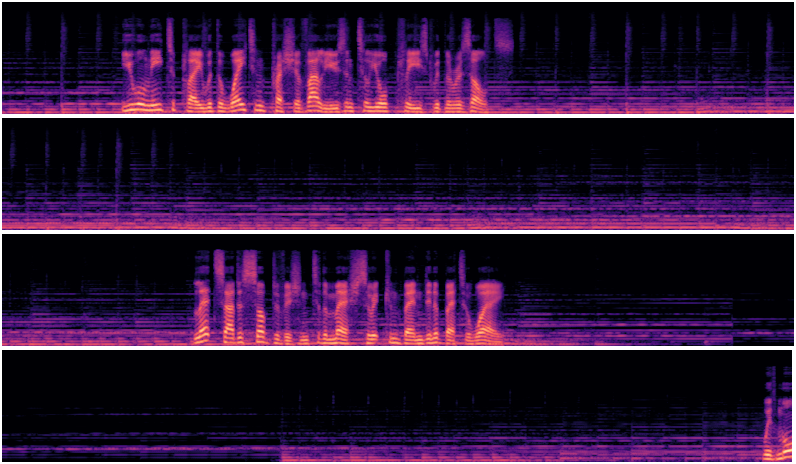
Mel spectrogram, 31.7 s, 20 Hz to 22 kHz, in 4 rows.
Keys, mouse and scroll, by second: 1.3 space, 2.1-3.7 scroll down 12, 3.7-6.9 drag, 6.9 space, 9.1 space, 9.8-12.9 middle drag, 14.2-15.5 scroll up 6, 15.5-15.9 scroll down 1, 15.9-16.8 middle drag, 16.8 Tab, 17.5-17.9 scroll down 3, 17.9-20.0 shift+middle drag, 20.0-22.4 drag, 22.4 a, 23.9 a, 25.6-26.9 right drag, 26.9 middle click, 27.5 Tab, 28.1-28.8 middle drag, 28.8 scroll down 1, 28.9-30.0 shift+middle drag, 30.0 space, 31.1-31.6 shift+middle drag.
